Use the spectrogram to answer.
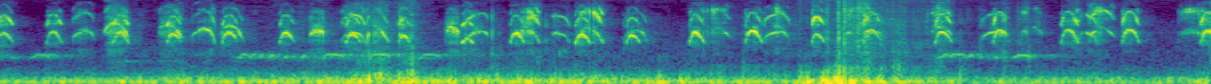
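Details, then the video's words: Young kingfishers in the nest while a parent tramples a chick: crowded, grating calls repeated in quick succession, a faint steady whine in places, and a rough rustling burst midway. "Anak Tengkek Terinjak Induknya Hingga Kesakitan - Baby Kingfisher bird nest"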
